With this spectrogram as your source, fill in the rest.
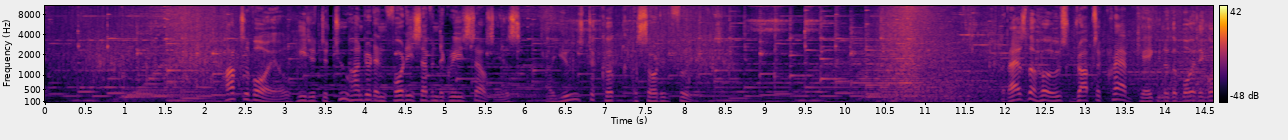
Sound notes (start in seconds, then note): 0.1 gentle music; 7.7 gentle dramatic music; 7.7 oil sizzling; 10.3 edgy dramatic music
